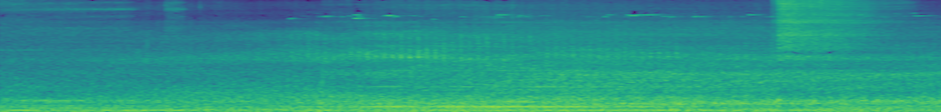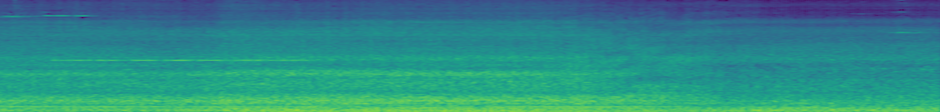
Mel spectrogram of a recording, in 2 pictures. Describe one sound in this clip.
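City traffic hums steadily outdoors.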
